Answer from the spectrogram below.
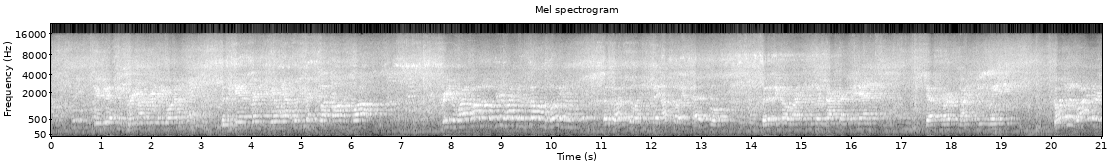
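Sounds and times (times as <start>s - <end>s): rc car motor whine: 0.0s - 21.0s.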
